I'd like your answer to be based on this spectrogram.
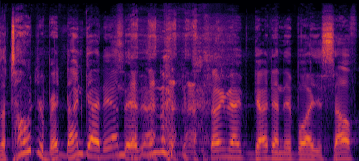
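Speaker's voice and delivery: high, laughing mock warning; laughing scold. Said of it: "Matty goes".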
